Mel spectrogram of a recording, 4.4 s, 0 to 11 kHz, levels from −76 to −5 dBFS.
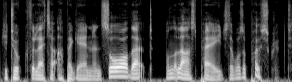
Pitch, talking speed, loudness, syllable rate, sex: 105 Hz, 235 wpm, -18 LUFS, 5.4 syllables/s, male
